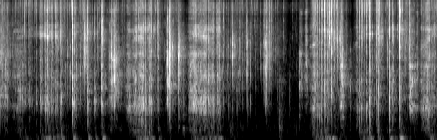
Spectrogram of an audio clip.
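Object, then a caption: Soap bar cut with a metal blade. A metal utility knife blade shaves a solid, dry purple soap bar held in the hand, peeling it into curly flakes. The sound is a dense run of crisp, bright scraping and crackling strokes with faint low thumps, broken by a few brief pauses.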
